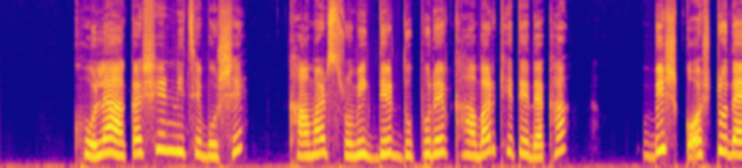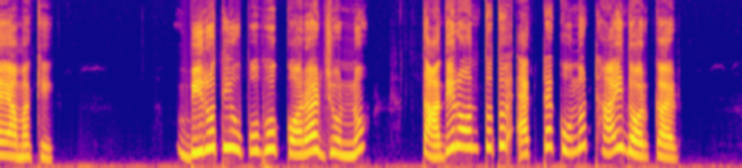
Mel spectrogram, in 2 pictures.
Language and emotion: Bengali, sad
